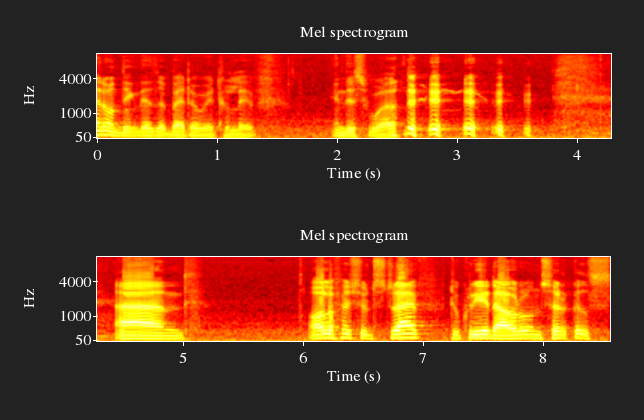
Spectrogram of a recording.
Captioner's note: laughs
